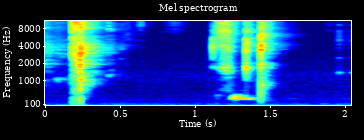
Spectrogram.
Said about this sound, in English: All right. So should we crack these cans open? Let's crack them open. All right.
